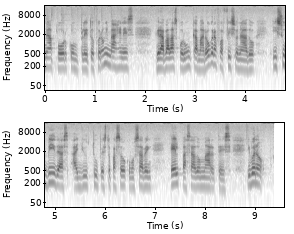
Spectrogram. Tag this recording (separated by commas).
Speech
